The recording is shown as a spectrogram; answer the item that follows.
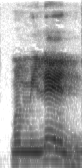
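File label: "memilin", Malay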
